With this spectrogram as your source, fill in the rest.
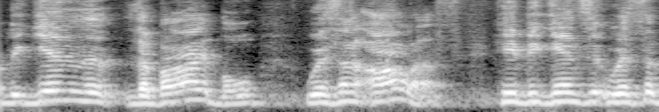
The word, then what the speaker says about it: aleph: Beit, ba, resh, r, aleph. They actually say it's a silent letter, and you don't. It sort of gives the A sound.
